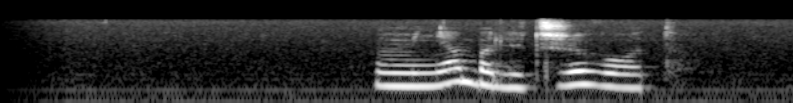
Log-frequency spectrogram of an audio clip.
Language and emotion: Russian, sad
